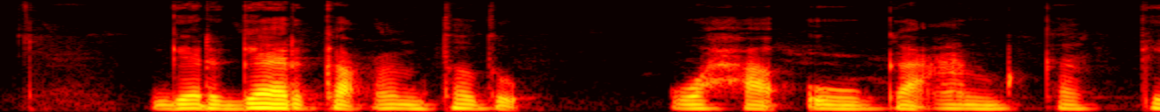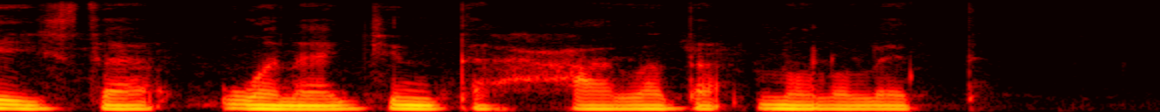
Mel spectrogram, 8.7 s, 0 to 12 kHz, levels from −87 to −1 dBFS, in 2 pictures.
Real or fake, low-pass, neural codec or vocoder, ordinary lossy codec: fake; none; vocoder, 24 kHz, 100 mel bands, Vocos; none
